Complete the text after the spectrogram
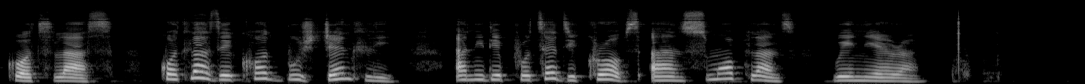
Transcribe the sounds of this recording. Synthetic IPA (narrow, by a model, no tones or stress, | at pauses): kʰɔtlas | kɔtʰlasdekʰɔt̚buʃd͡ʒɛ̃ntʰli | ãnidepɹotʰɛk̚dikʰɹɔbsãnsmɔlpʰlãnts | weniɛɹãn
